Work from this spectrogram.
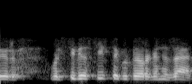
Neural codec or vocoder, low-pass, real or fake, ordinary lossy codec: none; 3.6 kHz; real; Opus, 32 kbps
